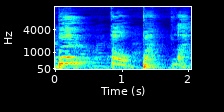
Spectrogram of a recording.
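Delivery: slow, high preacher's cry, syllable by syllable; loud proclamation. Acted. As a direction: cry out the call, high and drawn out. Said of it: "dia dengan suara keras".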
